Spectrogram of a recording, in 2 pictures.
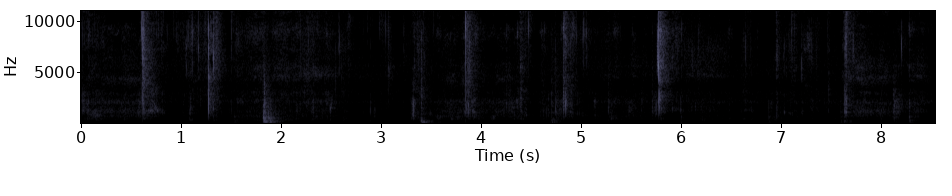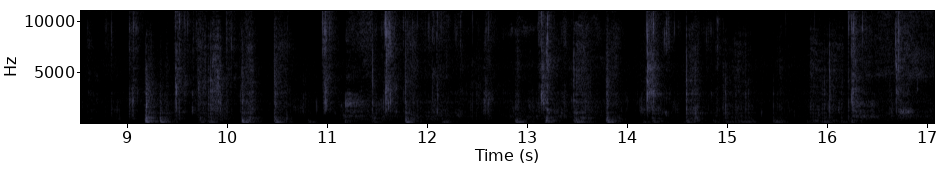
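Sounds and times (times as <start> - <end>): chewing and wet mouth smacks: 0.0 - 15.1, 16.1 - 17.0.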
